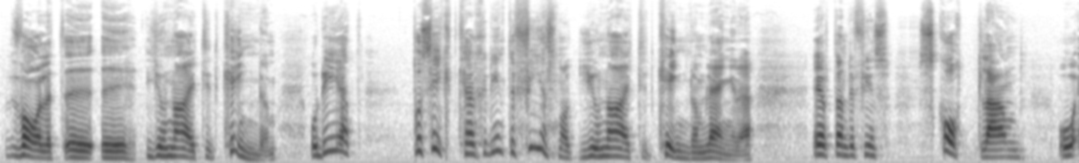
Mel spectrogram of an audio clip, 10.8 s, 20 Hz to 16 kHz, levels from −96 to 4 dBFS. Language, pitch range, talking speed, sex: English, 155-215 Hz, 135 wpm, male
